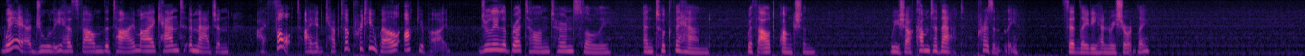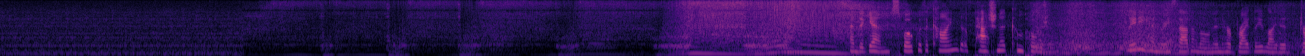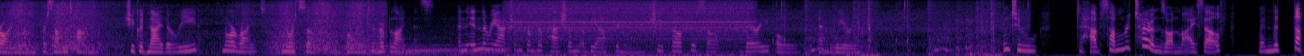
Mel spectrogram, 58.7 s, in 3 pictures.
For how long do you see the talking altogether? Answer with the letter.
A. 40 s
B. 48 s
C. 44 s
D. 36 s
A.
